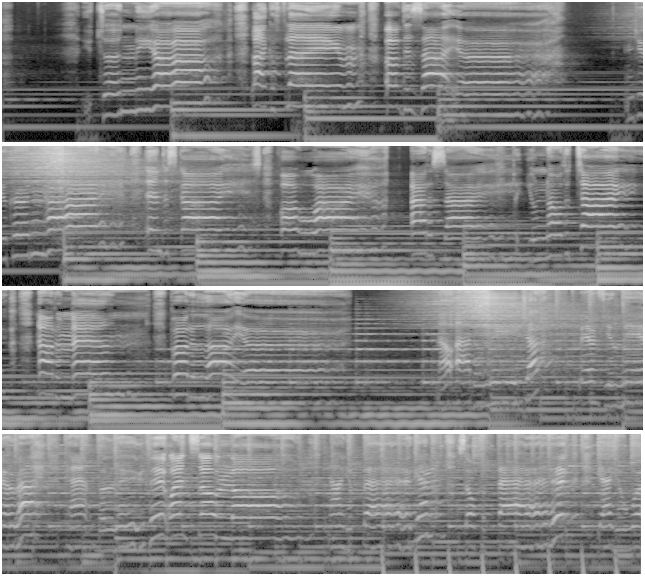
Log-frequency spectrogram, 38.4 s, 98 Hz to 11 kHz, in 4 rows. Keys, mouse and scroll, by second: 0.8 z, 1.3 click, 2.1 l, 2.5 scroll down 4, 2.7 `, 3.1-3.9 scroll up 7, 3.5 shift+middle click, 3.9 z, 4.2 g, 6.8-8.7 drag, 8.7 shift+middle click, 9.1 g, 10.4-10.7 scroll down 2, 10.7 shift+middle click, 10.9-11.6 scroll up 5, 11.6 1, 11.9 click, 12.4 g, 14.8-15.9 scroll down 3, 15.9-16.2 scroll down 1, 16.2 click, 16.3 l, 16.7-17.2 scroll up 2, 17.2 shift+d, 17.9 r, 20.4 g, 22.3-22.9 scroll up 2, 22.9 s, 25.9 z, 26.2 scroll down 2, 26.4 middle click, 26.8 Tab, 27.0-27.5 scroll up 5, 27.5 scroll down 4, 27.7-29.7 middle drag, 29.7 Tab, 31.0 l, 31.8-32.2 scroll down 2, 32.2 d, 32.3 y, 33.2 scroll up 2, 33.5 s, 36.2 Tab, 36.2 scroll down 1, 36.3-38.4 middle drag.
